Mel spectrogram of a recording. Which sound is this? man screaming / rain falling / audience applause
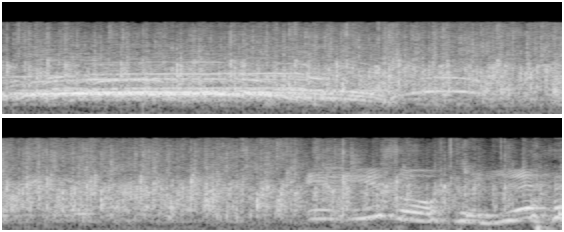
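audience applause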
